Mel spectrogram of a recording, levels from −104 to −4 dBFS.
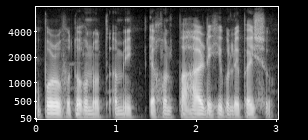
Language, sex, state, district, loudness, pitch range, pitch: Assamese, male, Assam, Kamrup Metropolitan, -20 LUFS, 85-90 Hz, 85 Hz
